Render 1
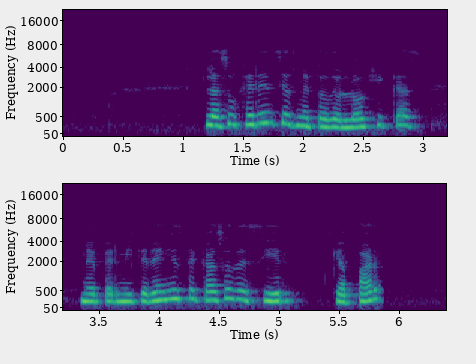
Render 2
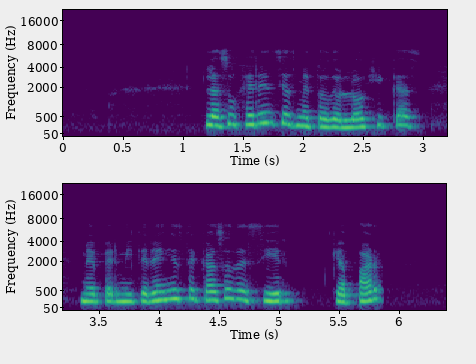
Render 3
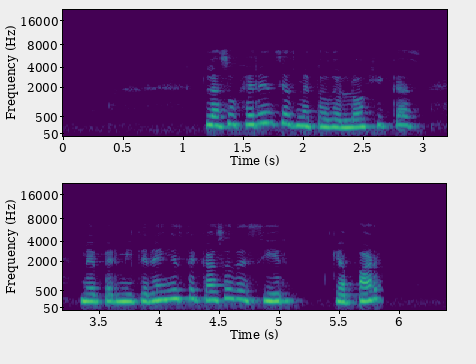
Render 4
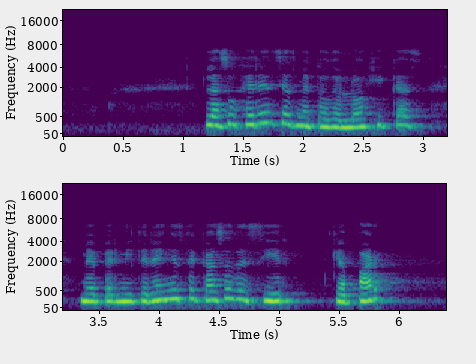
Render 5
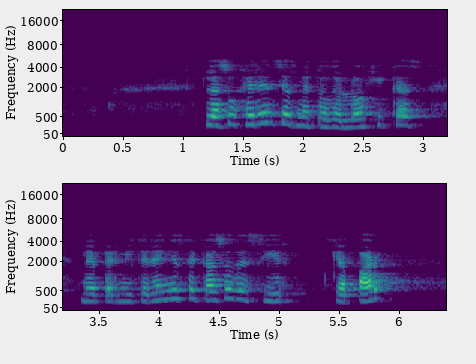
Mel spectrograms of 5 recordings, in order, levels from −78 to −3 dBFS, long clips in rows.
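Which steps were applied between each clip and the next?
bass shelf 200 Hz -5 dB; trim +4.5 dB
static phaser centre 2.2 kHz, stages 8
two-slope reverb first 0.68 s, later 2.3 s, from -18 dB, DRR 12.5 dB; trim +7.5 dB
knee-point frequency compression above 2.7 kHz 1.5:1; Chebyshev band-pass 530–4200 Hz, order 3

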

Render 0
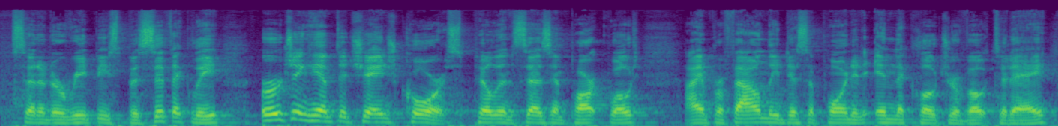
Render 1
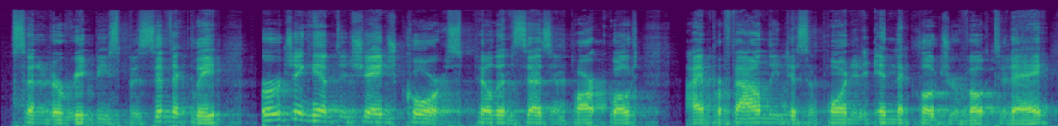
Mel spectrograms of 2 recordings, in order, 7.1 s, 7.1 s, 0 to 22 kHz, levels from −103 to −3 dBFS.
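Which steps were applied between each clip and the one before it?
de-hum 52.46 Hz, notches 32; expander -43 dBFS; level held to a coarse grid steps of 13 dB; trim +3.5 dB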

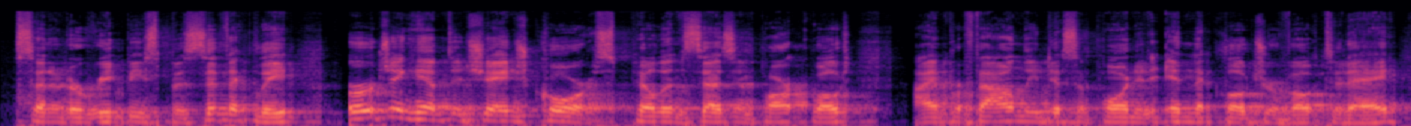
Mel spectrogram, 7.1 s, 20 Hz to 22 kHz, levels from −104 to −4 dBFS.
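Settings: peak limiter -19.5 dBFS, peak gain reduction 8.5 dB; flange 0.98 Hz, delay 1.8 ms, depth 1.3 ms, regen -77%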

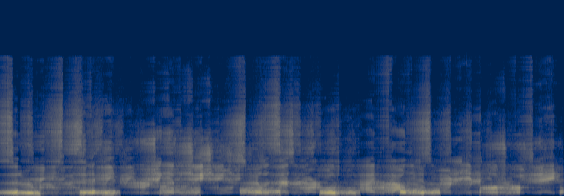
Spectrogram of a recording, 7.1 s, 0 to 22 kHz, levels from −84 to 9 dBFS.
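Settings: reverse spectral sustain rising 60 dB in 0.61 s; feedback delay 256 ms, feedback 46%, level -11 dB; step-sequenced high-pass 2 Hz 410–2100 Hz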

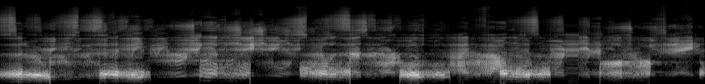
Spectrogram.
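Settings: in parallel at -6 dB: saturation -23.5 dBFS, distortion -11 dB; on the sum: buffer glitch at 5.67 s, samples 512, times 9; trim +1.5 dB

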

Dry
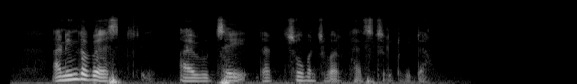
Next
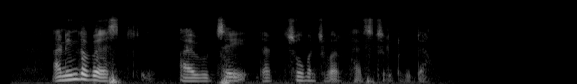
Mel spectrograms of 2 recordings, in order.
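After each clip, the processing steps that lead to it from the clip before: bass shelf 170 Hz -11 dB; trim -4 dB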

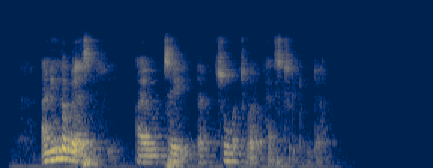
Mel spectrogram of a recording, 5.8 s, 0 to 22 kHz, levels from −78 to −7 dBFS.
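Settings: reverberation RT60 0.60 s, pre-delay 9 ms, DRR 0 dB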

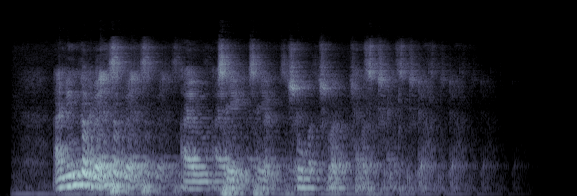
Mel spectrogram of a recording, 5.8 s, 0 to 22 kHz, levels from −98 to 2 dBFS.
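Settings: feedback delay 311 ms, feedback 22%, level -6.5 dB; trim -3.5 dB

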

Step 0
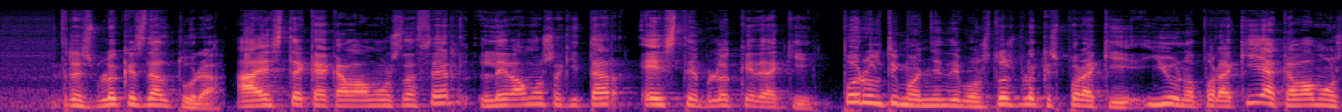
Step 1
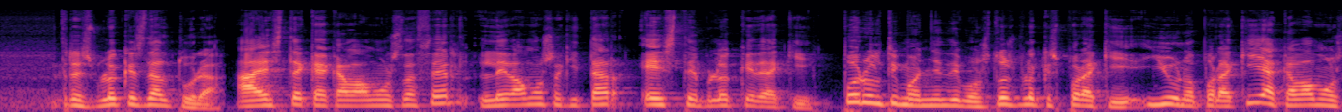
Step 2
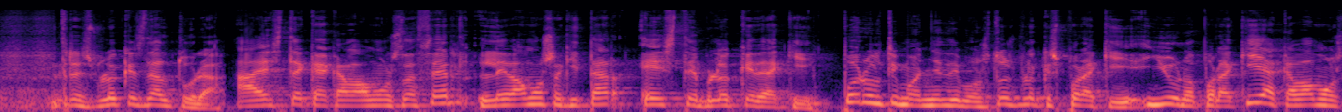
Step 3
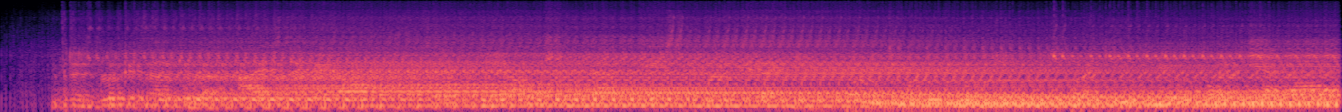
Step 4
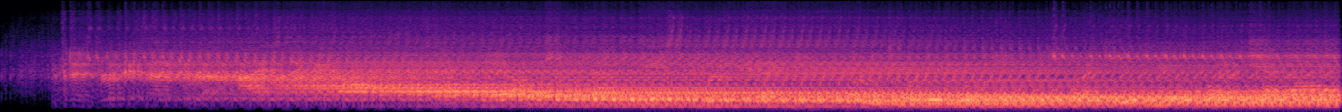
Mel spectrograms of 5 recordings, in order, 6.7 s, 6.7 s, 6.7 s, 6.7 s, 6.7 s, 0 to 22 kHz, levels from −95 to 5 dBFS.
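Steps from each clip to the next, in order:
resonant high shelf 4.3 kHz -8.5 dB, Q 1.5; trim +5 dB
compression, threshold -22 dBFS, peak gain reduction 13.5 dB; peak limiter -20 dBFS, peak gain reduction 9.5 dB; harmonic tremolo 7.1 Hz, depth 50%, crossover 1.2 kHz; trim +8 dB
echo with a slow build-up 93 ms, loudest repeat 5, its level -3.5 dB; crossover distortion -35 dBFS; doubling 44 ms -2 dB
high-pass sweep 1.5 kHz -> 330 Hz, 0.88–3.23 s; trim -5 dB

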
